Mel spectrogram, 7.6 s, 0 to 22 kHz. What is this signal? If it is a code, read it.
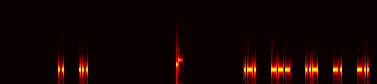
Morse code, heard as a keyed tone, about 34 wpm, spaced as for 20 wpm, 690 Hz. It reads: IS ROUND
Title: 3x Character Spacing - Top 300 Words - 35wpm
